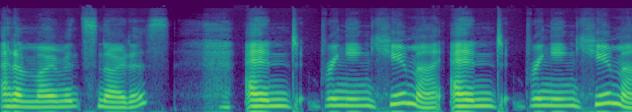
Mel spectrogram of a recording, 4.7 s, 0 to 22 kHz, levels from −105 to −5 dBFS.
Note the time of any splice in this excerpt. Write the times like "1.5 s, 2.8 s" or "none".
3.3 s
